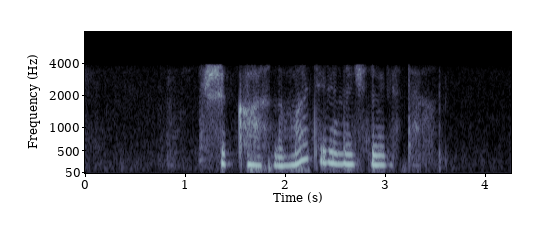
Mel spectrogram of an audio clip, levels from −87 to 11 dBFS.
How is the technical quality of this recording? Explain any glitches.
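The speech comes through a narrowband mobile codec, AMR-NB, so nothing above 4 kHz is present, and one glitch stands out.

AMR rate drop, 2.74 to 3.96 s: the codec switches to a lower mode so more bits go to error protection, which fits a step down from 12.2 to 5.9 kbps. The band stays the same and nothing cuts out, but the voice turns rougher and more synthetic until the rate recovers.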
